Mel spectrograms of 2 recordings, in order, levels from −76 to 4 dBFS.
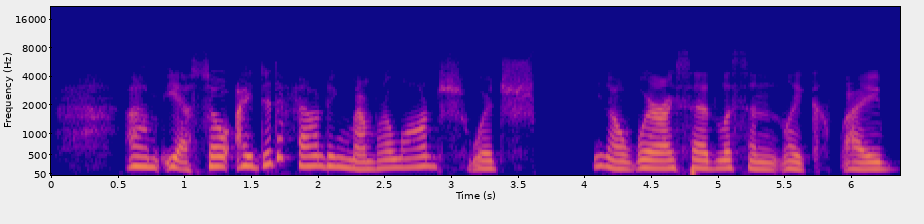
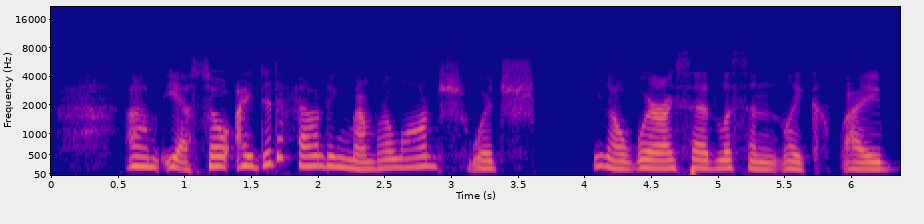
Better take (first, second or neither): neither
